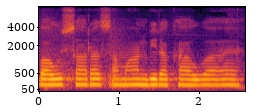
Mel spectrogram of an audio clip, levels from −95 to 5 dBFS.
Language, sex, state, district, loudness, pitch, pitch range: Hindi, male, Jharkhand, Deoghar, -16 LUFS, 155 Hz, 150-155 Hz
